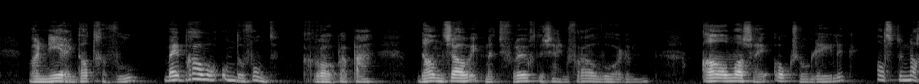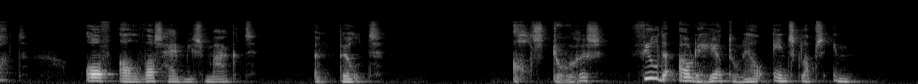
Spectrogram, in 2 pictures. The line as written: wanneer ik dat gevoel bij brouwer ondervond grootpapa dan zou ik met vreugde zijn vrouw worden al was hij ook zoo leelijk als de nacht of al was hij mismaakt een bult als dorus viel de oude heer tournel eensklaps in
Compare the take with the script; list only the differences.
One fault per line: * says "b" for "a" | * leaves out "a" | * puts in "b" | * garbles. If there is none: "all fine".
all fine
